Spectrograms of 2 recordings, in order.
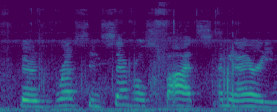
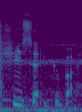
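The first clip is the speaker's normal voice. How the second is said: whisper; 4 semitones higher, 12 dB quieter, faster than usual. Pretend. Whispered reply for the bus.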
